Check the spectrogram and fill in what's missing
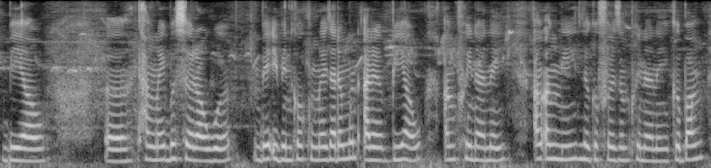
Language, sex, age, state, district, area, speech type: Bodo, female, 18-30, Assam, Udalguri, urban, spontaneous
